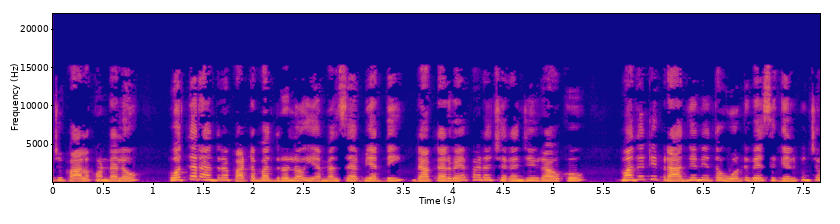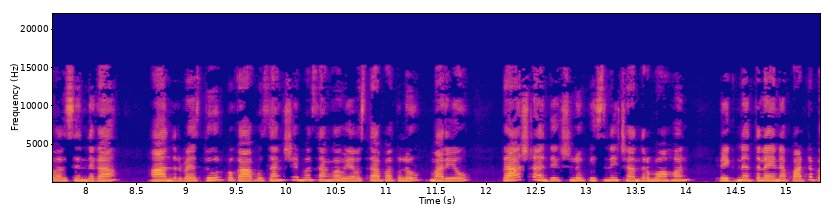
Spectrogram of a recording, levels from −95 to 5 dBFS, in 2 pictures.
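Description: No faults detected; nothing to flag.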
